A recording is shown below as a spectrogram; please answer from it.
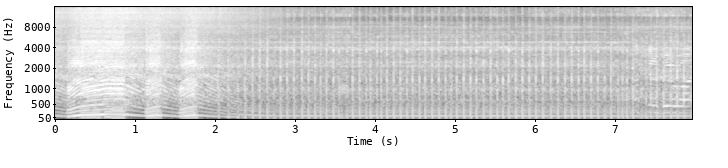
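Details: Two-stroke saw that had been pouring smoke: blips up and down a few times, then settles to a steady even idle with no stumbling; runs fine.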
